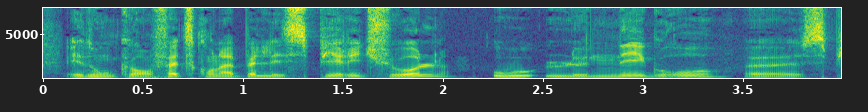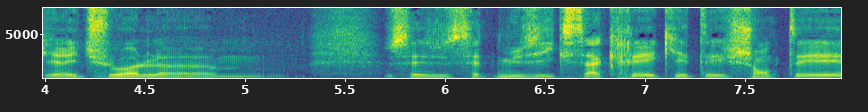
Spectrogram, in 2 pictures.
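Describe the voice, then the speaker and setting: On a very clean recording with a silent background, a man speaks very slowly at medium pitch. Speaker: music podcast host. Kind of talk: casual chat. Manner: animated.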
